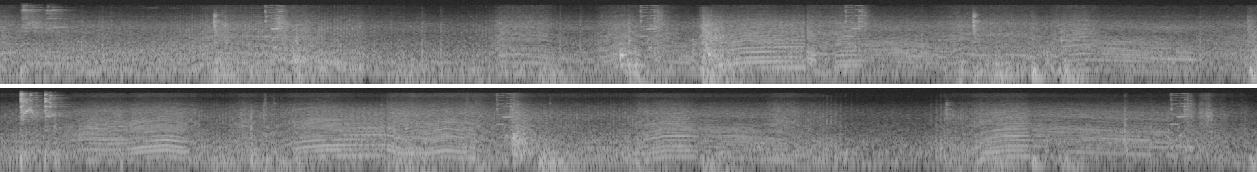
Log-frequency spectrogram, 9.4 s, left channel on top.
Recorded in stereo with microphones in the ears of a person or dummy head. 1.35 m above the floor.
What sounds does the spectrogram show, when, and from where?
0.1 s a clunk: 55° right (ahead or behind), 0.6 m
